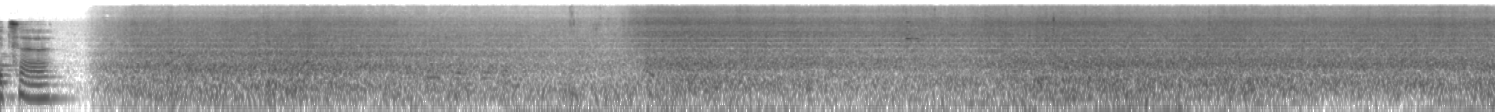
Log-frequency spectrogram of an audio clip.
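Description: Waves break and wash onto a shore in the wind.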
